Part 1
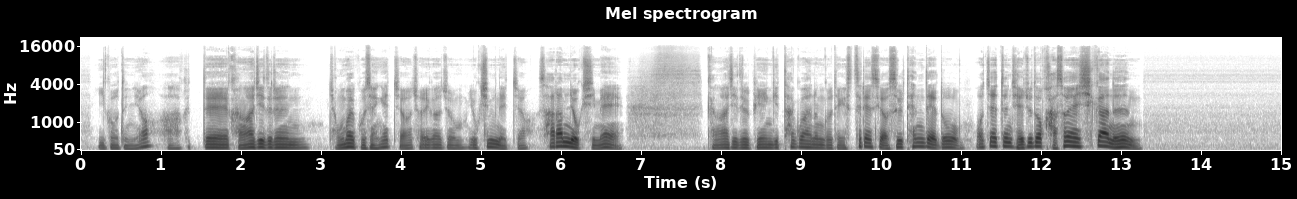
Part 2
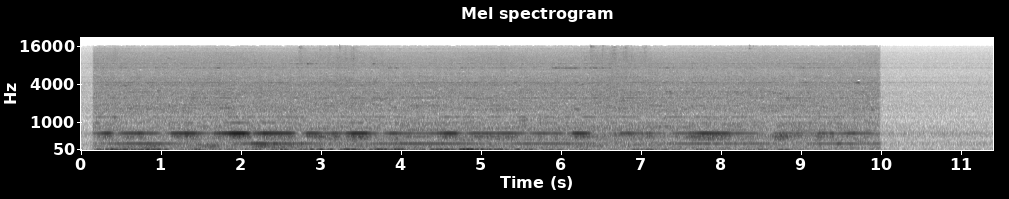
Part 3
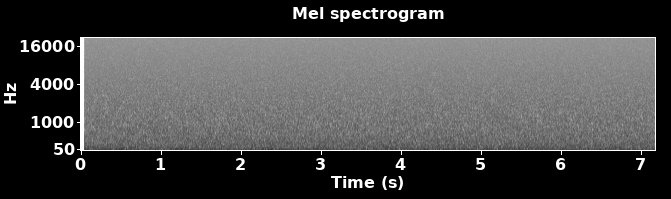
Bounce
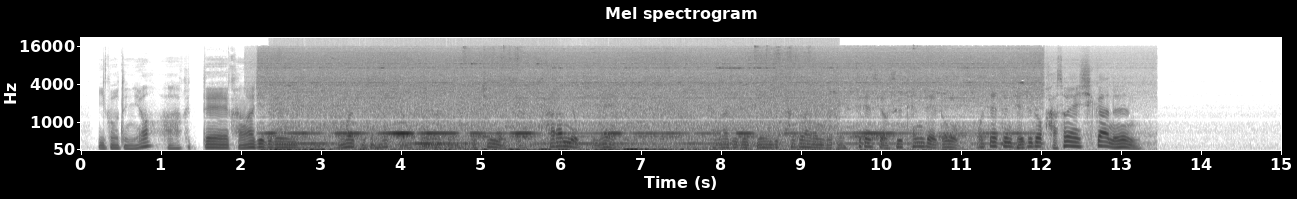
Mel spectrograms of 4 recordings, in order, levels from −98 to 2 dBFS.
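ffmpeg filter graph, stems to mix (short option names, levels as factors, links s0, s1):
-filter_complex "[0:a]agate=range=0.224:threshold=0.00316:ratio=16:detection=peak,highshelf=f=5200:g=6,volume=0.75[s0];[1:a]equalizer=f=1300:t=o:w=1.8:g=-14,adelay=2050,volume=1.12[s1];[2:a]asoftclip=type=hard:threshold=0.0422,adelay=2300,volume=0.473[s2];[s0][s2]amix=inputs=2:normalize=0,highshelf=f=6000:g=-12,alimiter=limit=0.158:level=0:latency=1:release=439,volume=1[s3];[s1][s3]amix=inputs=2:normalize=0,asuperstop=centerf=1100:order=4:qfactor=8"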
